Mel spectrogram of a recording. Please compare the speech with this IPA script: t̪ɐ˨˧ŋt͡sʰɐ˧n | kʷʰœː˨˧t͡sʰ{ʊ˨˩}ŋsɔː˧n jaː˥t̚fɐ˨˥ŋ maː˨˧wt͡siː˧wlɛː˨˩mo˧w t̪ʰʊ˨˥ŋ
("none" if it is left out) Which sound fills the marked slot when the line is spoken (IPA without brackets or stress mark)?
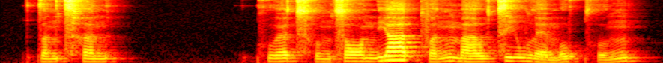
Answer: ʊ˨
